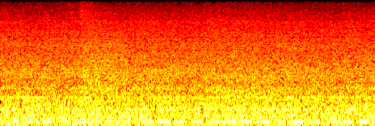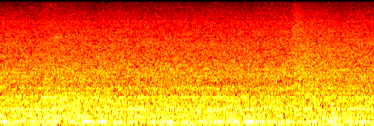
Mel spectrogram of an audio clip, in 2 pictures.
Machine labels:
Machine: fan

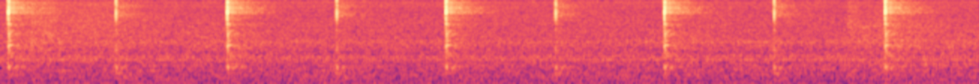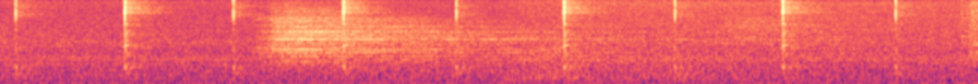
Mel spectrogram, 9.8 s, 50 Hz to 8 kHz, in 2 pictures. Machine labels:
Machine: valve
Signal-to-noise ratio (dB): 0 dB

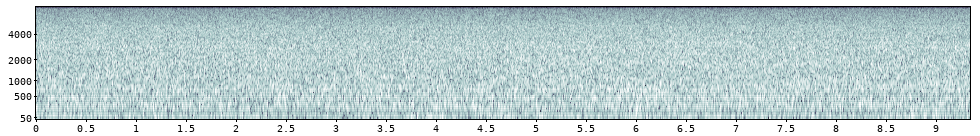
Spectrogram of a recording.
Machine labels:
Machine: fan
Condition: normal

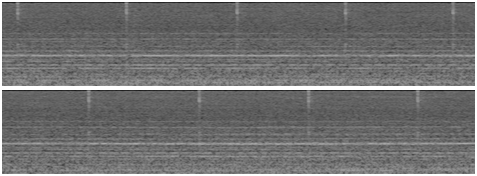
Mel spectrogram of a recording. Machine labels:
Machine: valve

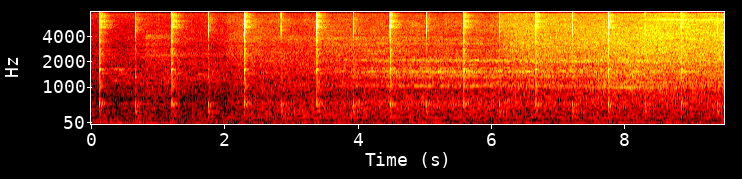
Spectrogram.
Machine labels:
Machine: valve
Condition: normal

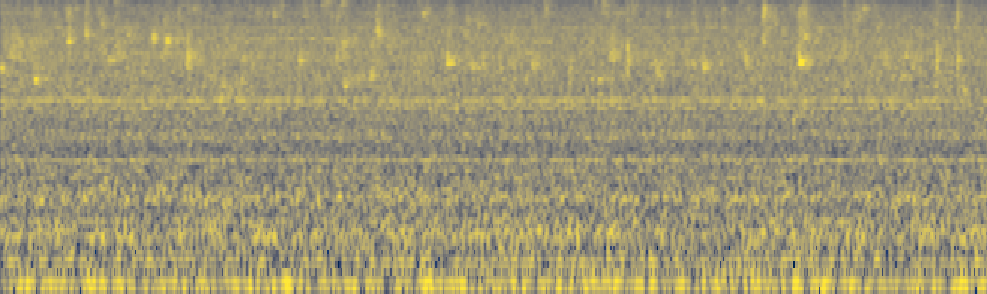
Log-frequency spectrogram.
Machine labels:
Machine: pump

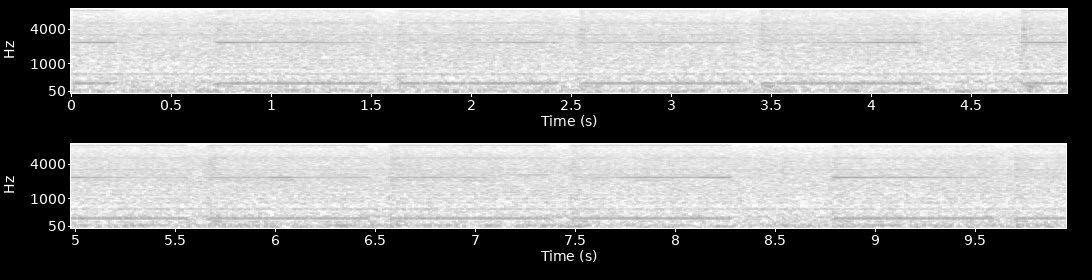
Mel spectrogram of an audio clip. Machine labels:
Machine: slide rail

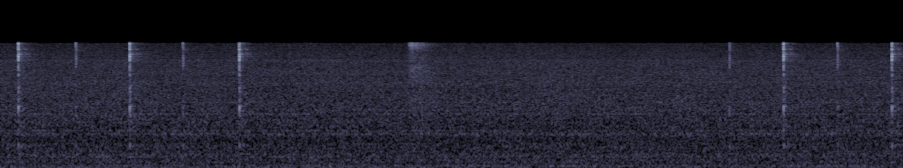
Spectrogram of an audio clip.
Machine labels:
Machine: valve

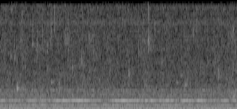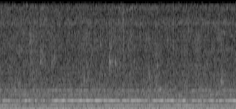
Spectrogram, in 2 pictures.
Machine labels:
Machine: pump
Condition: normal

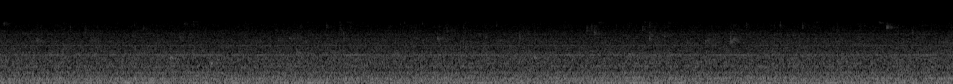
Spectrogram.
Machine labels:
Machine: pump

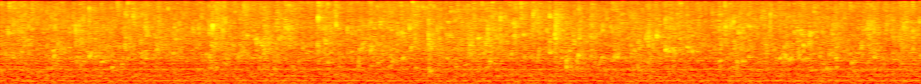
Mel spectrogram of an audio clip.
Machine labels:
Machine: pump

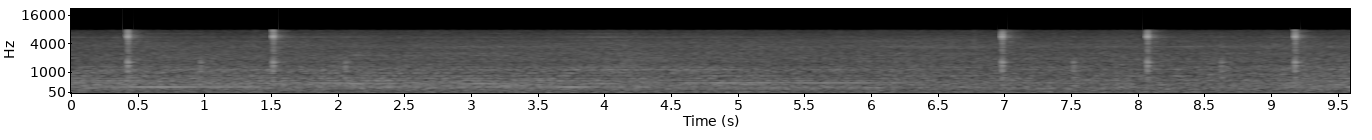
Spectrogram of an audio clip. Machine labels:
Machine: valve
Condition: normal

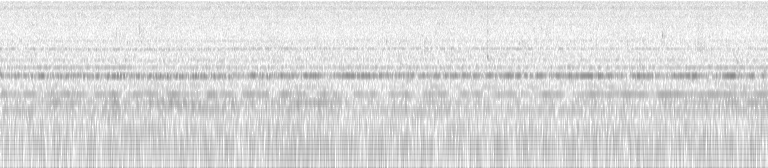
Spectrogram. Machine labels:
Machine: pump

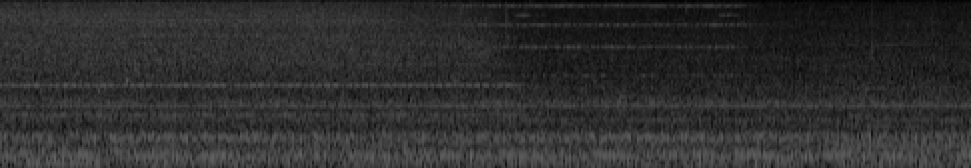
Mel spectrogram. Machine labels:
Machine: pump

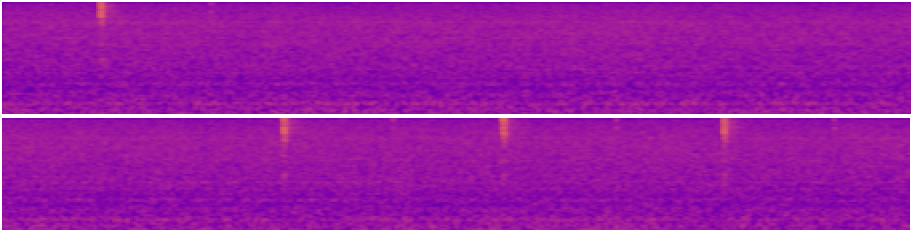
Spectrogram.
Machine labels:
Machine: valve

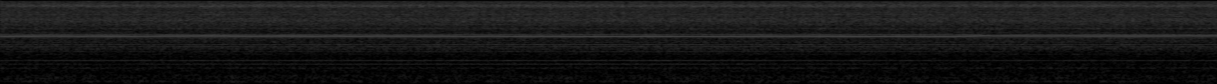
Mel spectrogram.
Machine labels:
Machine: pump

